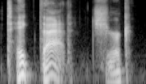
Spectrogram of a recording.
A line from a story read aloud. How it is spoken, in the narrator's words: A low, growling sound came warbling out of the black hood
